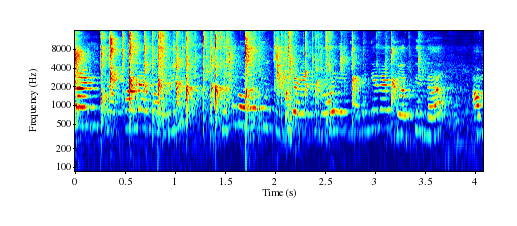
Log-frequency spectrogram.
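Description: Hands clapping, a quick run of claps in the first second and a half, alongside women's laughing and talking voices.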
